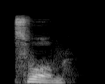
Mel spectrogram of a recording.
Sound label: swarm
